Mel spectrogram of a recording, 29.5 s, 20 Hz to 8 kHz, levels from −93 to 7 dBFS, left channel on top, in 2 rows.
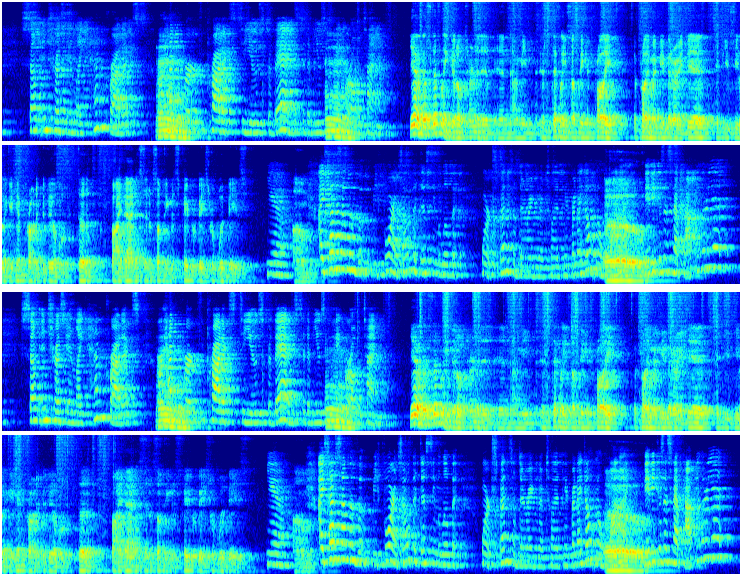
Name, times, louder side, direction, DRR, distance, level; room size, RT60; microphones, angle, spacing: voice 1, 0.4-2.7 3.1-7.6 20.0-20.5 20.8-23.9 24.4-27.3 27.6-29.2, right 2 dB, 65° right, 2 dB, 5.5 m, -38 dB
voice 2, 3.1-3.7 6.4-7.0 8.2-12.2 12.8-16.0 16.3-19.5 20.6-20.9 26.8-27.6, left 1 dB, 55° left, 3 dB, 4.6 m, -32 dB
sound 1, 3.3-3.4 3.9-4.0 4.5-4.6 5.1-5.2 5.8-5.9 6.4-6.5 6.8-7.1 7.6-7.8 8.3-15.5 15.8-17.0 17.3-17.4 17.7-17.8, right 8 dB, 35° right, 2.9 m, -47 dB
26.5 x 19.0 x 6.8 m, 0.95 s
head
